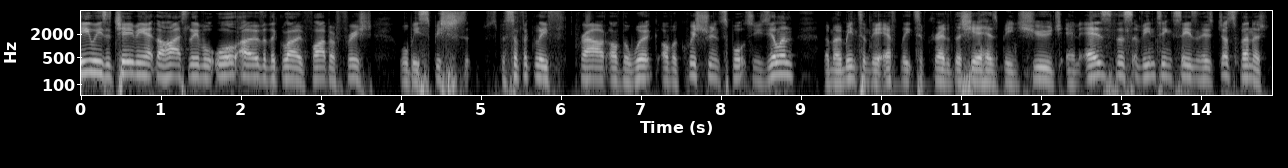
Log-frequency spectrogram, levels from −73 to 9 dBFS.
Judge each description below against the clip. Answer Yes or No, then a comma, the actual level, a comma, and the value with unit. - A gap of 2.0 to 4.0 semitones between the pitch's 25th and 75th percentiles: No, average, 4.6 semitones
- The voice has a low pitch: No, medium, 145 Hz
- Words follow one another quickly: No, average, 180 wpm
